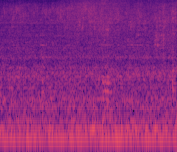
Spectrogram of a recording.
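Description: Food frying in a carbon steel pan, a dense and steady loud sizzle with no break, close up and alone.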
